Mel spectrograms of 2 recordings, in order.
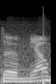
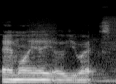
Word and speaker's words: Miaoux: How did you decide to It's what cats say in French, because like in Britain they say meow, but it's Meow, but in France it's spelled Miaoux, and I don't know, I like the sound of it.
